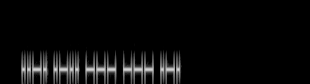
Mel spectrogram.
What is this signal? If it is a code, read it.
Morse code, heard as a keyed tone, about 44 wpm, 700 Hz. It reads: FLOOR
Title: Top 1751-2000 Words 45wpm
